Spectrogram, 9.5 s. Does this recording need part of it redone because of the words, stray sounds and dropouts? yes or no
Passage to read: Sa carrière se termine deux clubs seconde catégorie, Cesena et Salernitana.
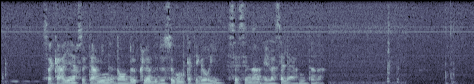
yes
